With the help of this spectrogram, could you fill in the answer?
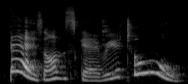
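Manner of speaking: put-on a girl scoffing at fear; Katy's voice. A narrator's reading. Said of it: "said Katy".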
